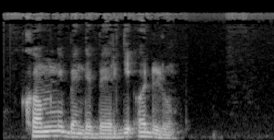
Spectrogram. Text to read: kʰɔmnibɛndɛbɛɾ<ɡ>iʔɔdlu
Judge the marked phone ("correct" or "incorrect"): correct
